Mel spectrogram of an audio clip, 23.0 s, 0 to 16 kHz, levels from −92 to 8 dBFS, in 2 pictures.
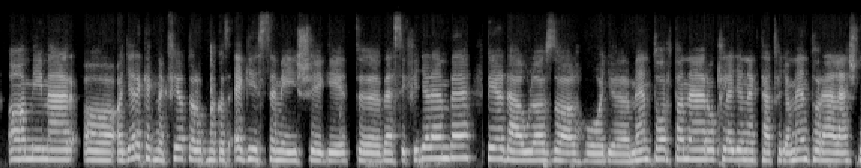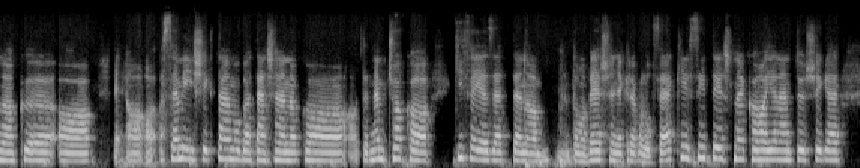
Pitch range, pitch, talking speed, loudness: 180-210 Hz, 190 Hz, 105 wpm, -18 LUFS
